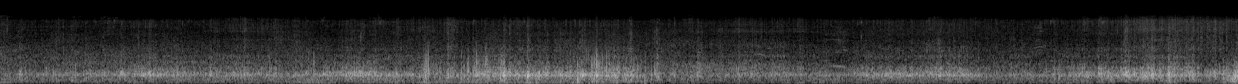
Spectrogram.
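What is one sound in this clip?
City traffic rumbles steadily along a busy street.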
